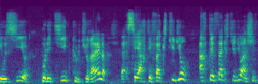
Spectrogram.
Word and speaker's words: RTFKT: Alors, Donc, Eric, c'est très important ce que tu dis sur Artefact, effectivement, qui s'écrit d'ailleurs RTFKT, mais qui se prononce Artefact.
